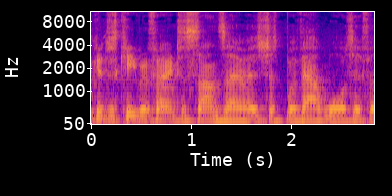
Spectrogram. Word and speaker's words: Sanzeau: I think it's Sanzeau, which is pretty much just a French for without water.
